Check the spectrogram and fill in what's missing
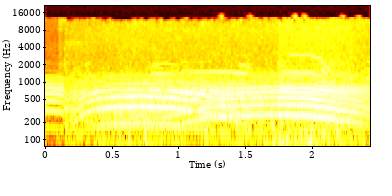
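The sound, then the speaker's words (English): A puffin at its breeding site gives one long, drawn-out groaning call, buzzy and rich in harmonics, its pitch wavering up and down for over two seconds. The call is loud and steady, with no talking. “That unmistakable call, used by pairs to signal to each other at their breeding sites and to communicate with their pufflings, yes, that really is the name given to baby puffins, is perhaps not the sound that one might expect a puffin to make.”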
